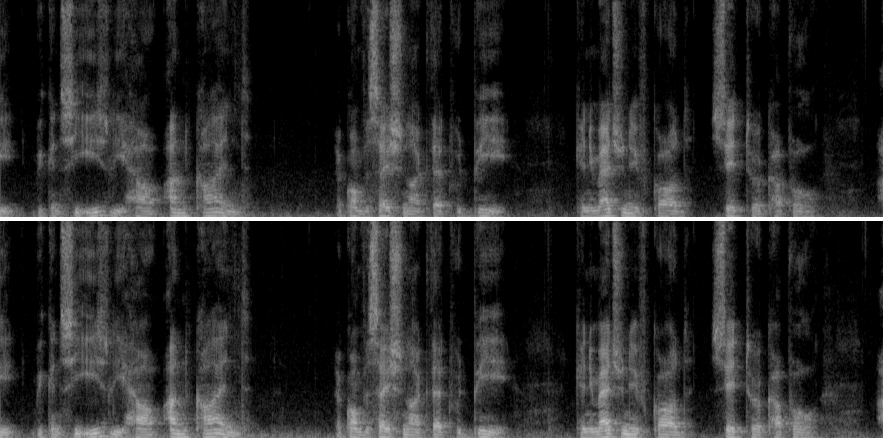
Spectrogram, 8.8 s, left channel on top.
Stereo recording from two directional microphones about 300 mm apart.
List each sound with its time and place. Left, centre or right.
0.0 s speech: centre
